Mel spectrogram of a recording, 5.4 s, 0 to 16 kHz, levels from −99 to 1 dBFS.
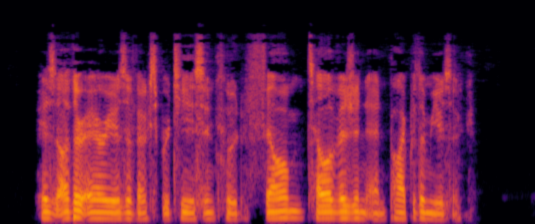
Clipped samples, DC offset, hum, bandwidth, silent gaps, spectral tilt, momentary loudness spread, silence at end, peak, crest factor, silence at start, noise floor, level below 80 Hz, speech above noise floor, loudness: under 0.1%; under 0.1%; none; 9.2 kHz; none; -4.5 dB/octave; 9 LU; 0.65 s; -4 dBFS; 22 dB; 0.4 s; -86 dBFS; -52 dBFS; 62 dB; -24 LUFS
